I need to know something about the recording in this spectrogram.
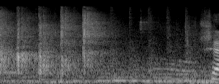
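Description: One person clapping their hands, a string of irregular claps that thin out after about a second.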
